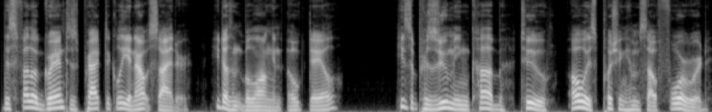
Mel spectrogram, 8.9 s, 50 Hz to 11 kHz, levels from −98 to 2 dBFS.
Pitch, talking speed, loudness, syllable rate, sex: 135 Hz, 135 wpm, -18 LUFS, 4.8 syllables/s, male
